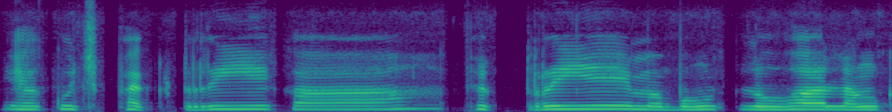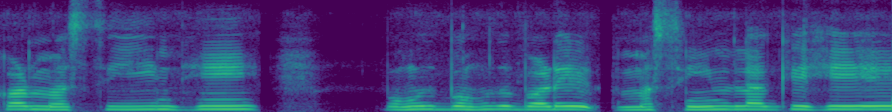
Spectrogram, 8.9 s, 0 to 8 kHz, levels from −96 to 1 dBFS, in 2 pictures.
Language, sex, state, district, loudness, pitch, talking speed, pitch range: Hindi, female, Chhattisgarh, Kabirdham, -30 LUFS, 225 Hz, 115 wpm, 215-230 Hz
